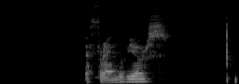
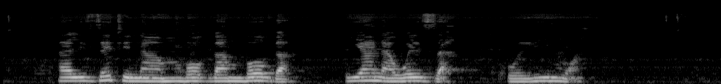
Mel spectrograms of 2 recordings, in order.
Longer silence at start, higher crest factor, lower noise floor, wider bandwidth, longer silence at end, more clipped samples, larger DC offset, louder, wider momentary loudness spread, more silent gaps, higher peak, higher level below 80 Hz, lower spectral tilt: first, 0.85 s vs 0.6 s; first, 26 dB vs 14 dB; first, -89 dBFS vs -62 dBFS; first, 15.5 kHz vs 11.5 kHz; second, 0.1 s vs 1.4 s; neither; neither; second, -37 LUFS vs -23 LUFS; first, 14 LU vs 9 LU; neither; second, -14 dBFS vs -10 dBFS; second, -80 dBFS vs -58 dBFS; second, -4.5 dB/octave vs -8.5 dB/octave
